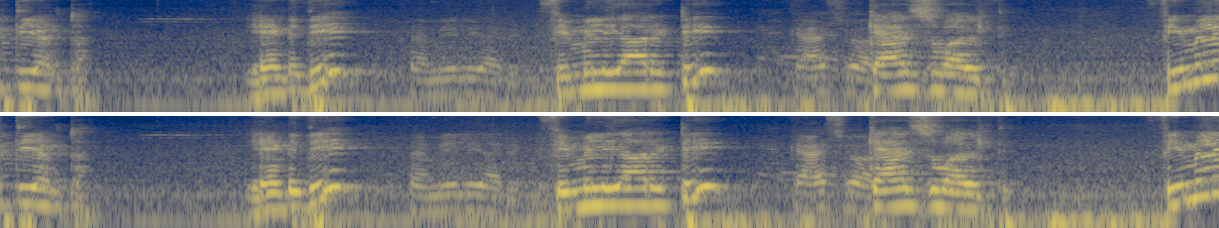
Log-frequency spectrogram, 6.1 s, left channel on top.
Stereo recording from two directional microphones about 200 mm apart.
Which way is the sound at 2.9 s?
15° right (ahead or behind).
